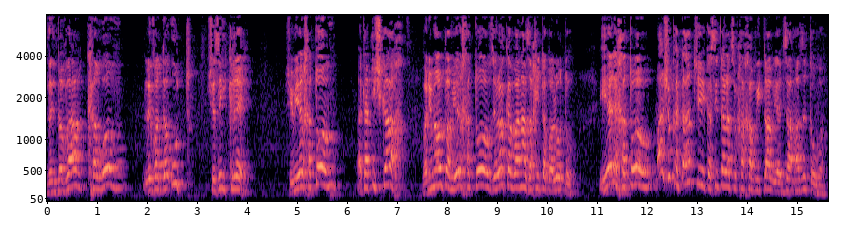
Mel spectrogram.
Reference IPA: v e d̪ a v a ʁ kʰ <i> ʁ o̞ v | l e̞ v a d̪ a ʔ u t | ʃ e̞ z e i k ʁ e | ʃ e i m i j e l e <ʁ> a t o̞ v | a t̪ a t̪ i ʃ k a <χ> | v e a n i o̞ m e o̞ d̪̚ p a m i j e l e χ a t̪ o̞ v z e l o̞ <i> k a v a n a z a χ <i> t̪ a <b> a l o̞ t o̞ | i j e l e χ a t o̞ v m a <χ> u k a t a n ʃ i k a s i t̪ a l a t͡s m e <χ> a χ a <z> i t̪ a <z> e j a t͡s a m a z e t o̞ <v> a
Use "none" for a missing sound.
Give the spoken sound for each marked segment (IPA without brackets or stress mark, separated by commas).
a, χ, χ, a, i, b, ʃ, χ, v, v, v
